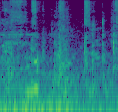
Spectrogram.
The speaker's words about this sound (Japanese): 誰か船が鳴ってるんだね、こう波でさ、動いてキュキュキュキュっつって。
